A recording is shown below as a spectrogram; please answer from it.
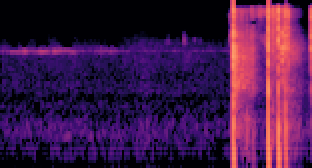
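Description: A faint, steady high whine, then two loud, sharp clicks close together near the end.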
